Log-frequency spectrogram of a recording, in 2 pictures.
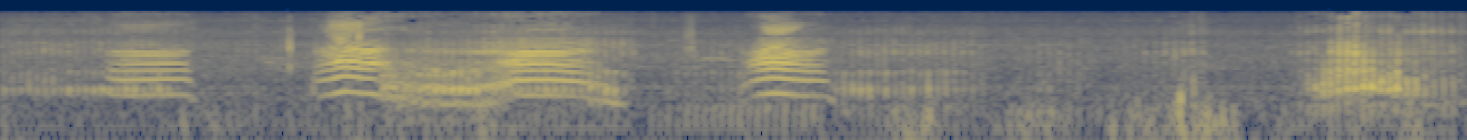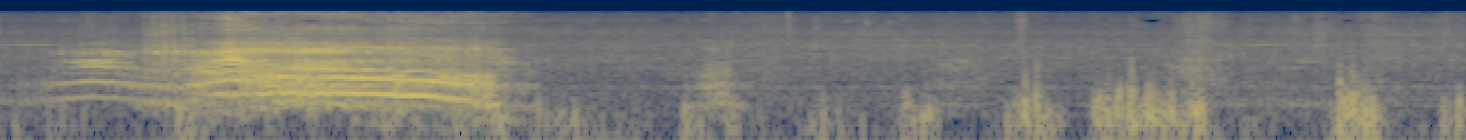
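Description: A cheetah repeats bright, cat-like meows, each a quick bending cry with a rich, nasal tone. Longer drawn-out mews follow, separated by brief quiet gaps and soft background rustling.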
